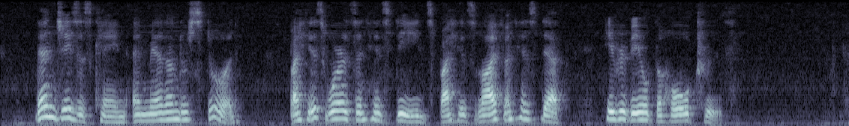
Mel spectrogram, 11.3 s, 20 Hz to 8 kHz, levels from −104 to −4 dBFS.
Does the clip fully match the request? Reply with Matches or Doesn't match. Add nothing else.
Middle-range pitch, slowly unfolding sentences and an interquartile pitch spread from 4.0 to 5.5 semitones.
Matches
